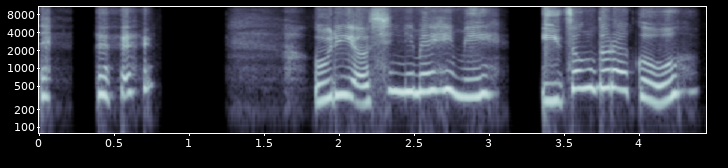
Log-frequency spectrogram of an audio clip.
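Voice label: Vox Victory, Korean; Maria L; kingsraid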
